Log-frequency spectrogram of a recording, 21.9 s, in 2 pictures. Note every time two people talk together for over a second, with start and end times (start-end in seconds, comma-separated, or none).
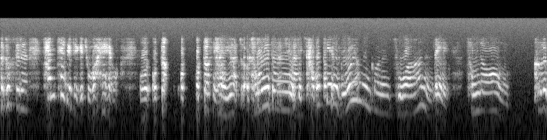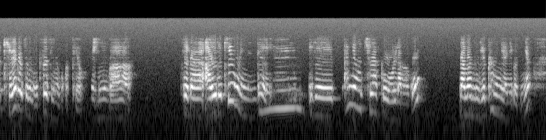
4.3-7.2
